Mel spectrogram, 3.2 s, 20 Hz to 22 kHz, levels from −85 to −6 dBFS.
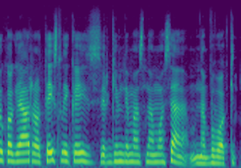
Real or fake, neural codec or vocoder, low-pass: real; none; 19.8 kHz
